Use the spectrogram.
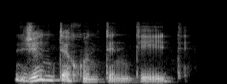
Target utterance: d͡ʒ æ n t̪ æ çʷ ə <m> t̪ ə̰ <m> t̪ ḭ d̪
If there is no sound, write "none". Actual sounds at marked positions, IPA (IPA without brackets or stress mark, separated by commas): n, n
